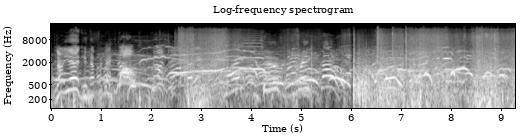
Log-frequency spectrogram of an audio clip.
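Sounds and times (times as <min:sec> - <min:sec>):
speech: 0:00.1 - 0:05.5
crowd of people shrieking and yelling: 0:01.2 - 0:09.2
cold bay water sloshing and splashing: 0:02.4 - 0:09.2.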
